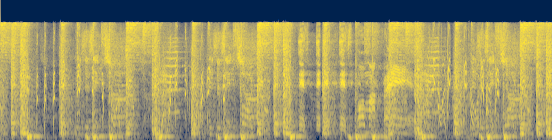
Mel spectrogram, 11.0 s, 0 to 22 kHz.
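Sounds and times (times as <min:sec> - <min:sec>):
drum beat: 0:00.0 - 0:11.0
turntable scratching: 0:00.0 - 0:11.0.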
